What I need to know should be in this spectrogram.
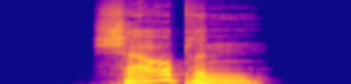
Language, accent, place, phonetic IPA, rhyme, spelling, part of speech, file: German, Germany, Berlin, [ˈʃɛʁpn̩], -ɛʁpn̩, Schärpen, noun, De-Schärpen.ogg
- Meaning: plural of Schärpe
